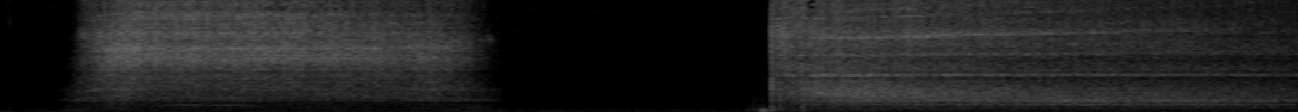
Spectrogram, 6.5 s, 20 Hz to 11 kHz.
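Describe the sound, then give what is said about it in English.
Slow, deep breathing during a guided breathing exercise: two long, airy, hissing breaths separated by a short quiet pause, each steady and fairly loud with no voice. “Inhale for a count of 3 and exhale for a count of 3.”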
